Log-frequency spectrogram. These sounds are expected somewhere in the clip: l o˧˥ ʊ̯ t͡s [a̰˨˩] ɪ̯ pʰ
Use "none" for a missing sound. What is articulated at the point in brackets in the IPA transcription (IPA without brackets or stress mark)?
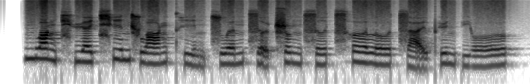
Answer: a̰˨˩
